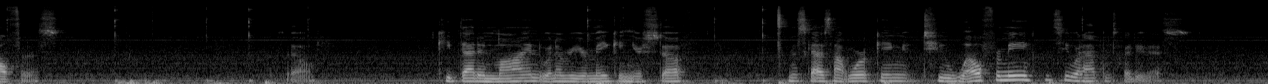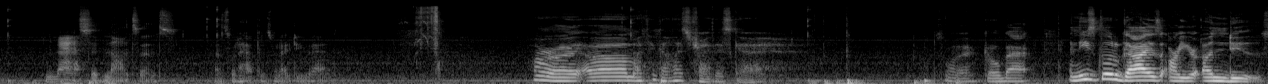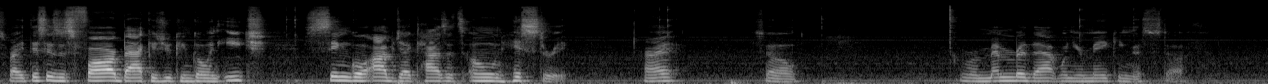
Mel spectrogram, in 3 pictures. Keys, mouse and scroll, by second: 0.1-1.2 alt+drag, 1.3 ctrl+z, 2.1 alt+click, 3.1-5.9 alt+drag, 6.0 ctrl+z, 7.1 alt+click, 10.8-12.7 alt+drag, 13.5 ctrl+z, 14.8 click, 18.9 click, 19.8 alt+click, 20.9 ctrl+z, 21.1 ctrl+z, 21.8 ctrl+z, 28.2 click, 30.6 click, 32.0 click, 33.6-36.1 alt+drag, 36.7-38.0 alt+drag.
